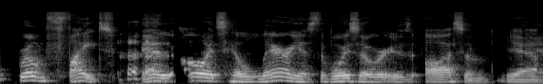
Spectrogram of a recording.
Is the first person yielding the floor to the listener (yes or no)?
yes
